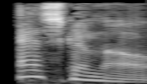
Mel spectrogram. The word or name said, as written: eskimoid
